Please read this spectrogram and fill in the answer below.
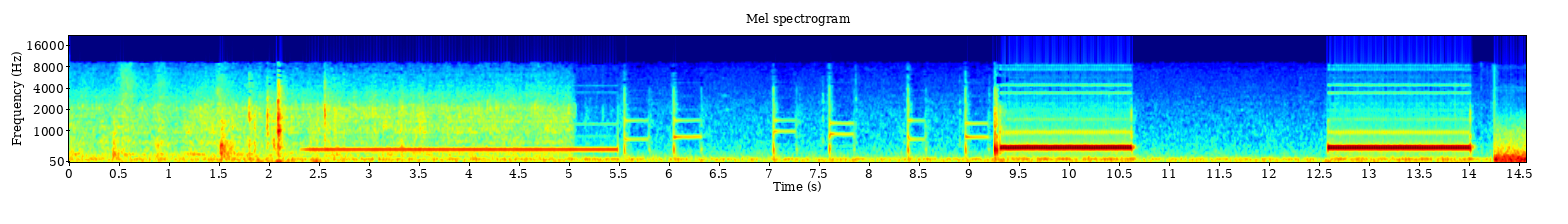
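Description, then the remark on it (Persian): A phone line's steady dial tone gives way to a quick series of short keypad tones as a number is dialed to call people about their lab test results, followed by two long ringing tones on the line. “از همینجا باهاشون تماس بگیرید جواب آزمایش رو بهشون بگیرید”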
